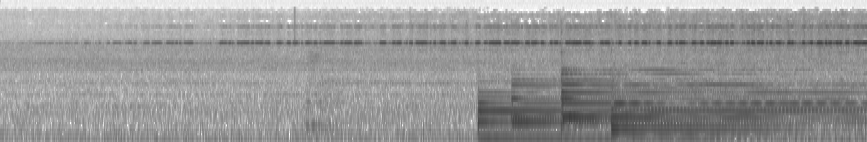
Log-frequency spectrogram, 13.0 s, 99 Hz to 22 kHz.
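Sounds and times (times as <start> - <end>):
high-pitched whine: 3.8 - 13.0
low rumbling noise: 7.2 - 13.0.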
